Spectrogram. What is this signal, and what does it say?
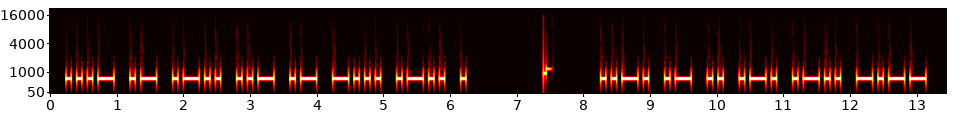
Morse code, heard as a keyed tone, about 15 wpm, 700 Hz. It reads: VALUABLE FAIRLY
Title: Sentences from Top 1100 Words - New Word Drill - 15wpm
